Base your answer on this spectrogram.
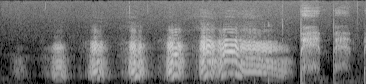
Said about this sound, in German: Die ESO-Eule. Hör mal, die klingt hier aber auch wirklich, Entschuldigung, aber das ist doch ein rammelnder Uhu, hör mal.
